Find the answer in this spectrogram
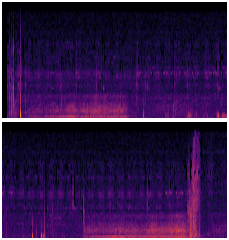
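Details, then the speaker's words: Sleeping dog sprawled out after falling asleep: two long, rattling, low-pitched breaths about four seconds apart with faint clicks and rustling between them, snoring. "Rod est étalé comme une merde. Il s'est endormi. Vous l'entendez ronfler."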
